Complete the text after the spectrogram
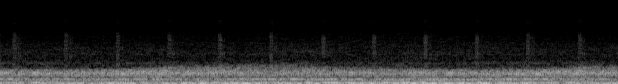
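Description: Footsteps patter steadily on soft ground.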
